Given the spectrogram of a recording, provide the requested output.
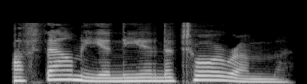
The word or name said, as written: ophthalmia neonatorum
